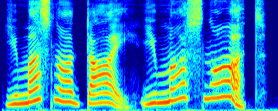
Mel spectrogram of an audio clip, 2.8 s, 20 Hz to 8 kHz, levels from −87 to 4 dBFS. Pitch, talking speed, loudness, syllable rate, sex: 265 Hz, 130 wpm, -15 LUFS, 2.7 syllables/s, female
